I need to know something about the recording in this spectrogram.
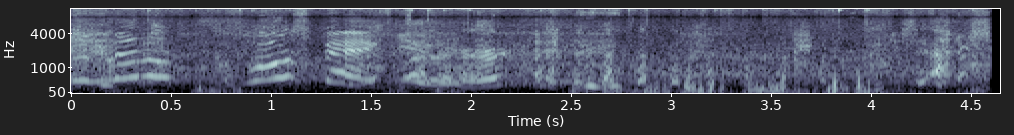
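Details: Two dogs, a Bull Terrier and a Basenji, playing together, Peng nibbling at Tazz to make him run; a run of warbling, arched yelps and whines in the first half, then softer grunts, scuffles and a final short yip.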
